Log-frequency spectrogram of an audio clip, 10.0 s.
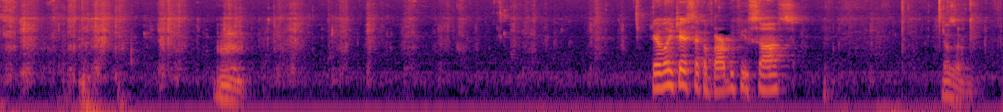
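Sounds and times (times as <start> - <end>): people chewing crisps: 0.0 - 6.8, 8.4 - 10.0
person humming: 2.2 - 2.5.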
